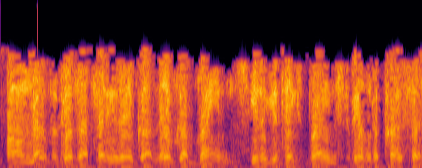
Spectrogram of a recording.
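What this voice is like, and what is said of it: Mysterious-sounding accent. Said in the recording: “Why is your accent so mysterious?”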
